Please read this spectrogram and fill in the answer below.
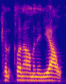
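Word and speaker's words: Llanarmon-yn-Iâl: And then IL is Llynarmon in Yal.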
